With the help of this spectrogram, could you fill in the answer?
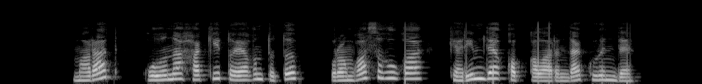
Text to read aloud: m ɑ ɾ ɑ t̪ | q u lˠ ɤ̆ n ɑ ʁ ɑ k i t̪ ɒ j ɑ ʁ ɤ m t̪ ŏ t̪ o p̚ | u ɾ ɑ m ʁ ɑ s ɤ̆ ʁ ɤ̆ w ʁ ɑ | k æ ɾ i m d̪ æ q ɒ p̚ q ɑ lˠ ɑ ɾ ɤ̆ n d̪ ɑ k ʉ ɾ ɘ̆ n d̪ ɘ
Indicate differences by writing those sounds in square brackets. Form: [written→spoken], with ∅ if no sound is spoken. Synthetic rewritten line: m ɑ ɾ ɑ t̪ | q u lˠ ɤ̆ n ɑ [ʁ→χ] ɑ k i t̪ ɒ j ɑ ʁ ɤ [m→n] t̪ ŏ t̪ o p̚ | u ɾ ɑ m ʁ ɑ s ɤ̆ ʁ ɤ̆ w ʁ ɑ | k æ ɾ i m d̪ æ q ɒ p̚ q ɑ lˠ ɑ ɾ ɤ̆ n d̪ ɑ k ʉ ɾ ɘ̆ n d̪ ɘ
